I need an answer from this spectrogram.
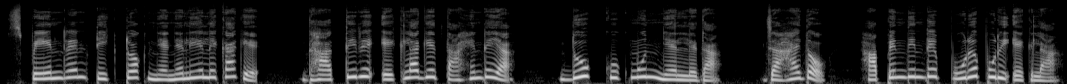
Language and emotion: Santali, fearful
